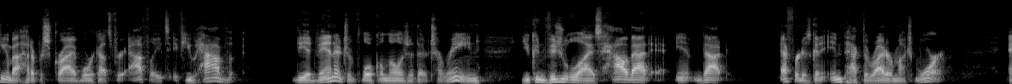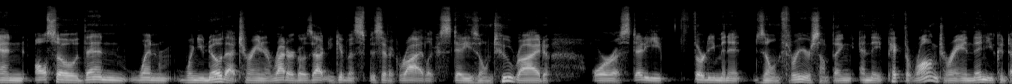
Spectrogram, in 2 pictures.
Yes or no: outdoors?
no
